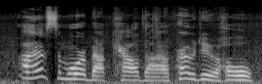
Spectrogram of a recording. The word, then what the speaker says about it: Cao Dai: It's spelled C-A-O-D-A-I, Cao Dai. It's pronounced like Cao Dai.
